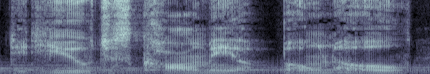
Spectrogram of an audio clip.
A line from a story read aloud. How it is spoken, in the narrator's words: grunted, still disturbed by the shrieking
